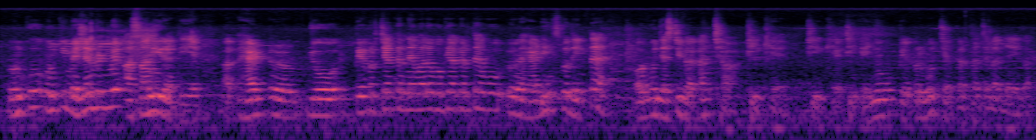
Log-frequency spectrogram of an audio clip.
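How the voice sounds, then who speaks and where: A man's voice: high voice, roomy sound, recorded from a distance, a little hiss or hum, rough recording. A male teacher giving earnest, fatherly advice to students on how to write exam papers. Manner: earnest, fatherly, ends with blessings.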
